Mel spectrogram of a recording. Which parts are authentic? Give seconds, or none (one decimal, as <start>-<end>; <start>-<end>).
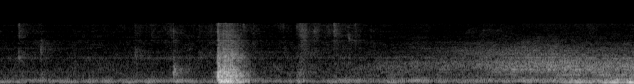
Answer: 3.9-6.3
